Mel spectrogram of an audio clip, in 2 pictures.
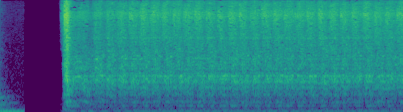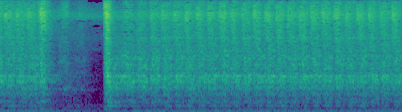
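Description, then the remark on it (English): A Lamborghini car engine cranks loudly without catching, a steady grinding churn that stops briefly midway and then starts cranking again, with no voices. “Okay, well, it's not starting.”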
